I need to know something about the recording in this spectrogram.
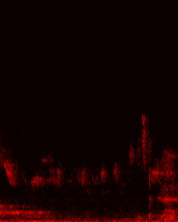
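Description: Faint birds chirp and twitter, their light calls scattered over a soft outdoor background with a low steady rumble.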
